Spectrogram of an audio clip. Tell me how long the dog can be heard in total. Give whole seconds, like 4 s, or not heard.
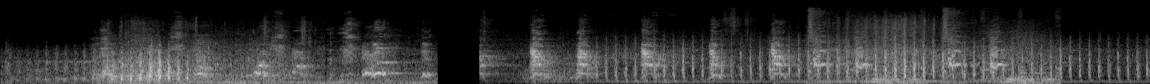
10 s.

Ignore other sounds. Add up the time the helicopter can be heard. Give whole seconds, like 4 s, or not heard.
9 s.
